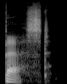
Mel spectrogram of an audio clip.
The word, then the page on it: best: British English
